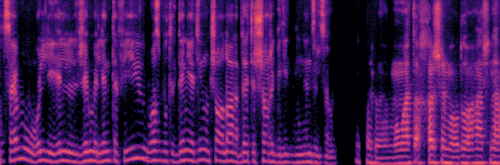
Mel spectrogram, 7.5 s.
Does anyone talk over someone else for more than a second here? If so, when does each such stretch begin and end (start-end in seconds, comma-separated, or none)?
none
